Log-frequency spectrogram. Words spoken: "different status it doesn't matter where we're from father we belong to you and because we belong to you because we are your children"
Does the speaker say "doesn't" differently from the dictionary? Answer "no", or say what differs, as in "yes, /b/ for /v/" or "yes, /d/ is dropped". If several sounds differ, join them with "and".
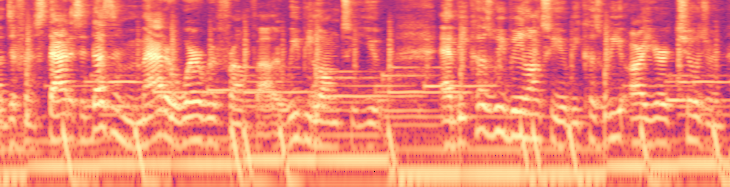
no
